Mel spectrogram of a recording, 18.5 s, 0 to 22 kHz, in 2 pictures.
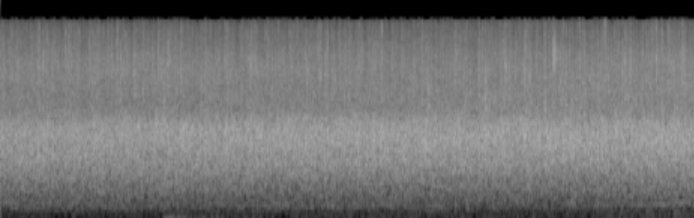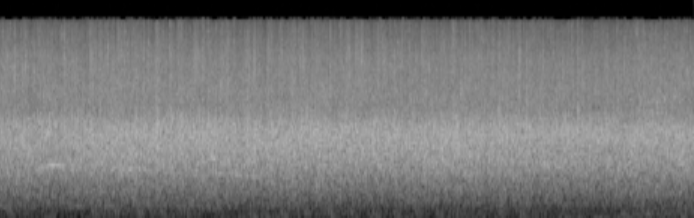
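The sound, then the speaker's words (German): Sustained, dense applause from a large concert audience in the great broadcast hall of the NDR Landesfunkhaus in Hannover, after Mendelssohn's Violin Concerto in E minor, Op. 64, played with the NDR Radio Philharmonie, as Hilary Hahn and Eivind Wilberg-Jensen return to the stage. Occasional shouts of bravo rise faintly above the steady clapping. “Bravos und prasselnden Beifall.”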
